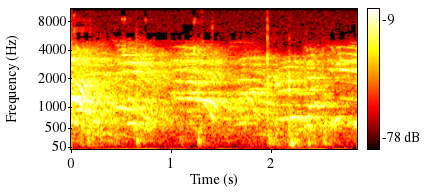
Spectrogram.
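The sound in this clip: A basketball is dribbled on the court during a women's game involving Amherst. A few low, dull bounces sit under steady crowd noise and a commentator's voice.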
